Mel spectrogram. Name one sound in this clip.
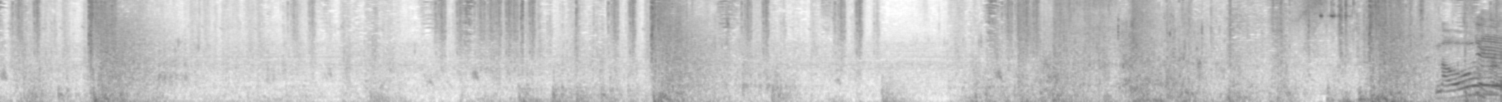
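Building pieces clack and thud into place in quick bursts.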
